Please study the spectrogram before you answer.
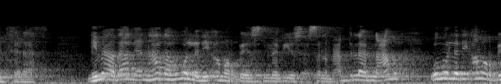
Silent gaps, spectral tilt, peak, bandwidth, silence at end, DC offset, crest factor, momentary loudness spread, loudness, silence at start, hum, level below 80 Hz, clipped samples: none; -7.5 dB/octave; -2 dBFS; 6.4 kHz; 0 s; under 0.1%; 18 dB; 11 LU; -20 LUFS; 0 s; none; -38 dBFS; under 0.1%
